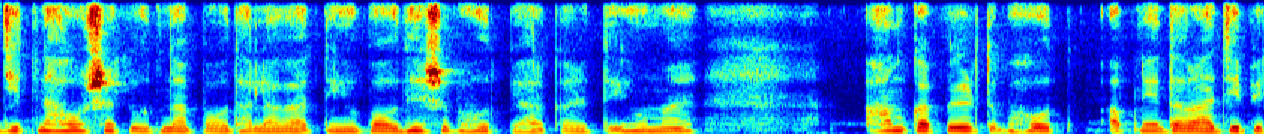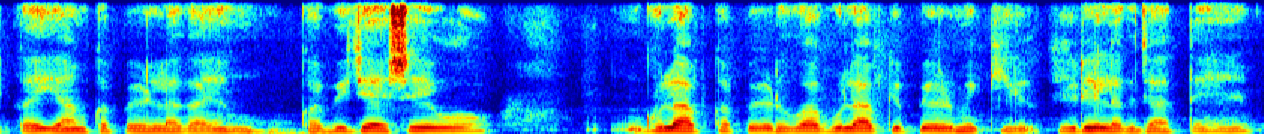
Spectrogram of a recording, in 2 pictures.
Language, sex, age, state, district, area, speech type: Hindi, female, 45-60, Uttar Pradesh, Jaunpur, urban, spontaneous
